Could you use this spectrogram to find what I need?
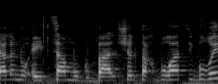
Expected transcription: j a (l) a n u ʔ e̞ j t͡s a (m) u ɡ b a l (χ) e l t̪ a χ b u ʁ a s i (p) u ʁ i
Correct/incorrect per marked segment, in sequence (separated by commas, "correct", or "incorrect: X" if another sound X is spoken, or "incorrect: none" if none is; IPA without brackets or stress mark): correct, correct, incorrect: ʃ, incorrect: b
